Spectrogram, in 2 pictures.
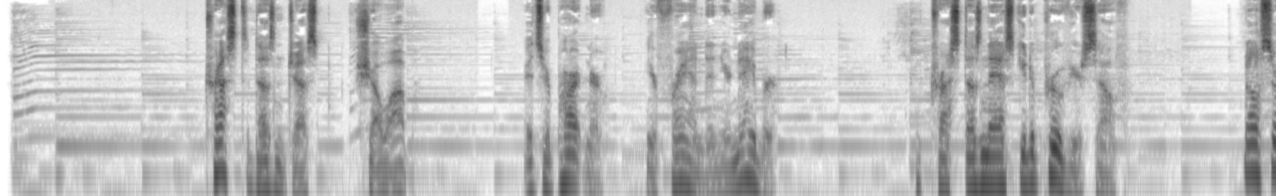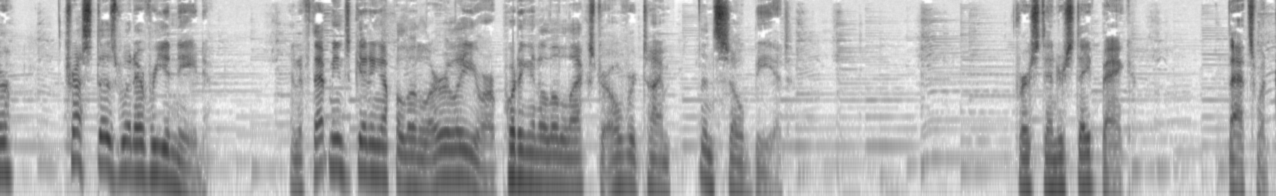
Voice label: with music; First Interstate Bank

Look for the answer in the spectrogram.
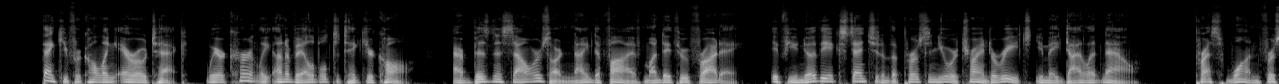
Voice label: Voicemail

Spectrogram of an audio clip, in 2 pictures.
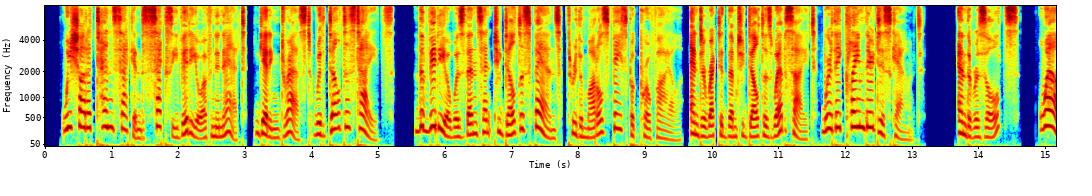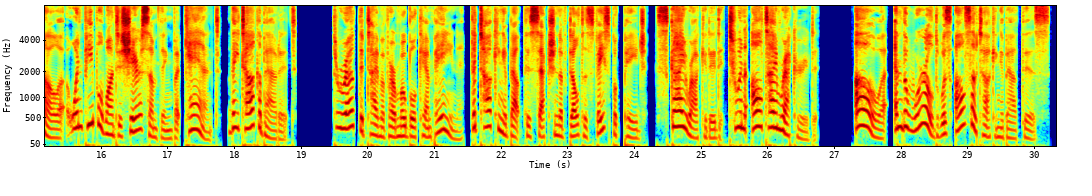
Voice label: Corporate Sensual

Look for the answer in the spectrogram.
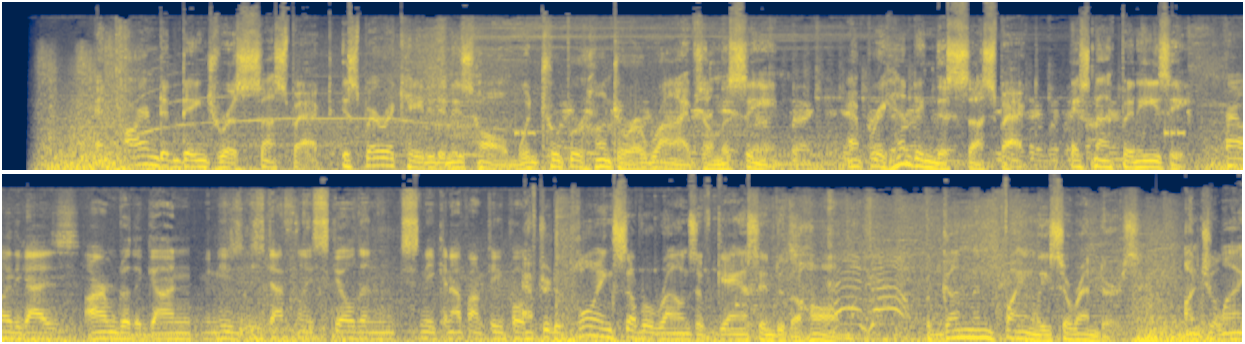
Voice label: TV Narrations

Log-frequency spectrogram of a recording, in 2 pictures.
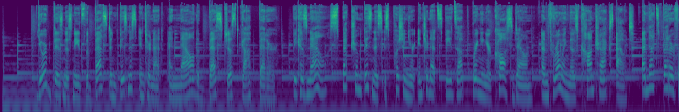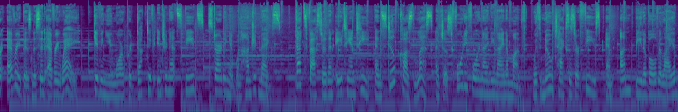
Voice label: Corporate

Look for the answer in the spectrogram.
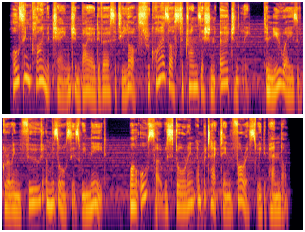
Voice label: Commercial climate

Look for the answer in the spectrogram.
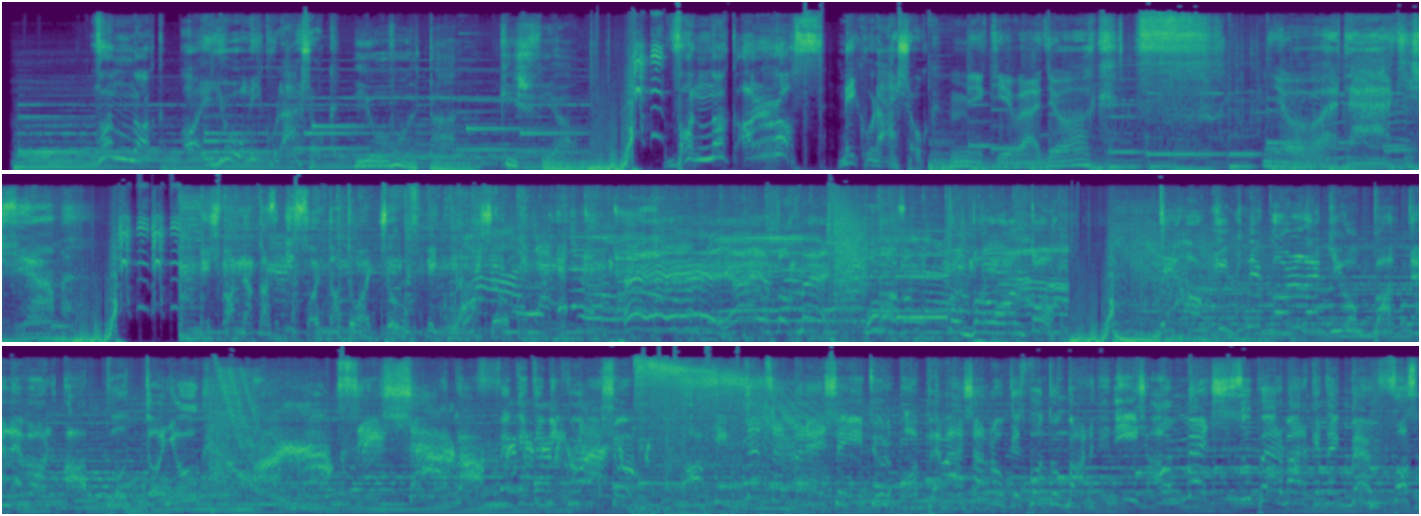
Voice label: character high energy hungarian

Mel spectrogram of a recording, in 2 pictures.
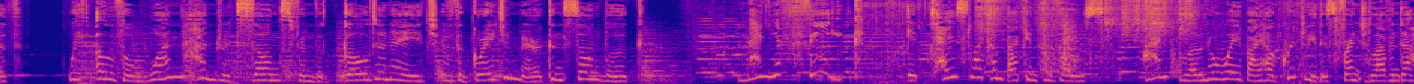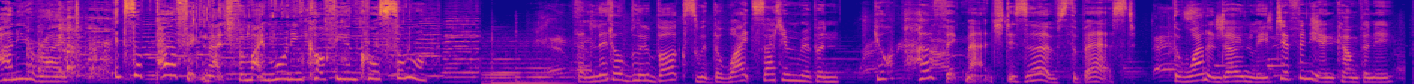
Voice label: British Commercial

